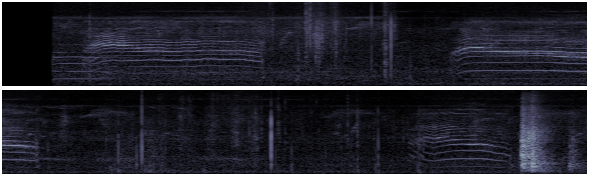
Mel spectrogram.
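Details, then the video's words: Pet cat meowing in three separate bouts: a long level cry, a strong sustained wail, and a brief bending meow, separated by gaps with faint taps and rustling. "Meow @ Cat... The Cat like a wild Cat"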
